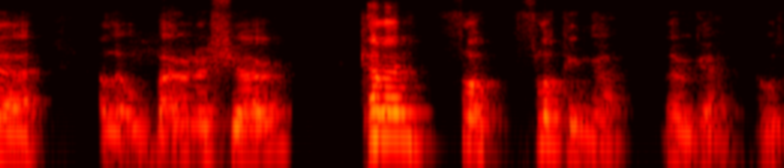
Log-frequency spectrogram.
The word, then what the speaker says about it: Fluckinger: Well, lots of people see F-L-U-C-K and they think Fluck, and then I-G, they're thinking there should be an N in there, Inger. So Fluckinger is usually the mistake,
